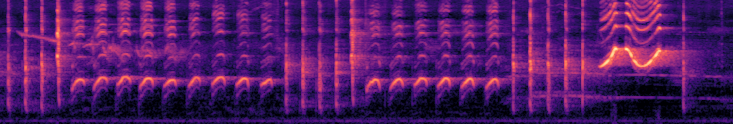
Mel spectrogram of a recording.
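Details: Pet ringneck parrot, a talking bird, loving and cuddling: two runs of short, evenly spaced chirped notes punctuated by sharp clicks, then a loud wavering whistle near the end, over a faint low hum.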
